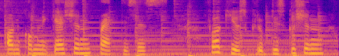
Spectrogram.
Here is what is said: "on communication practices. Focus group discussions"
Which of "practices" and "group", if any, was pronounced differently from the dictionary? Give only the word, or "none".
practices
